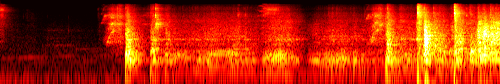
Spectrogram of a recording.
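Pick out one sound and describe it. A spinning top whirs and skitters across a plastic arena.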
